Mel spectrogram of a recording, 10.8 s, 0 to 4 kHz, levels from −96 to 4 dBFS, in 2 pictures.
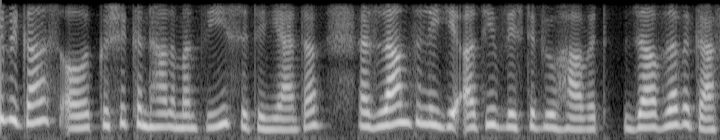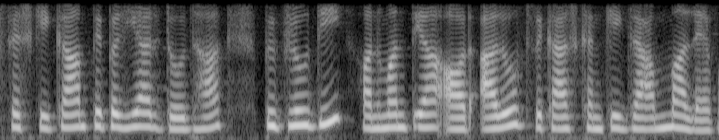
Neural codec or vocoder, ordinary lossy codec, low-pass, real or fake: codec, 16 kHz, 0.2 kbps, FocalCodec; none; 3.6 kHz; fake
